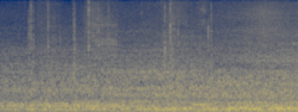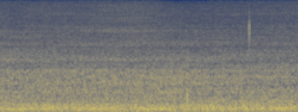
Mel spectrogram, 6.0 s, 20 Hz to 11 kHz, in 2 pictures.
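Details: Lexus 200h with the car powered on and the AC blower fan at high speed gives a steady low grumble and rumble, a vibration felt through the vehicle, from a worn blower motor bearing.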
